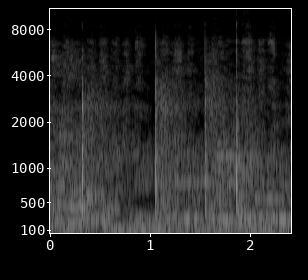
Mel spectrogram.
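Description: Chalk writing on a chalkboard: scratching strokes broken by several sharp taps as the chalk strikes the board.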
